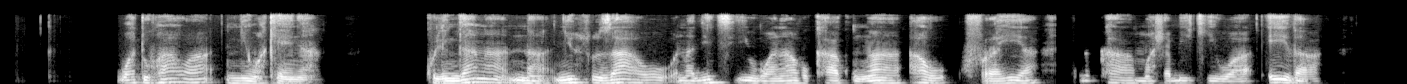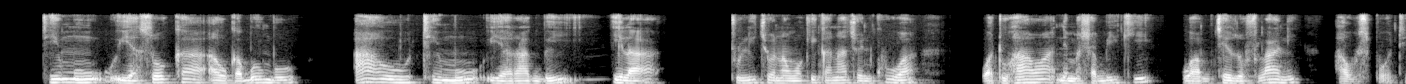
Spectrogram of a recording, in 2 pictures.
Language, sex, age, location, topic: Swahili, male, 25-35, Kisumu, government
